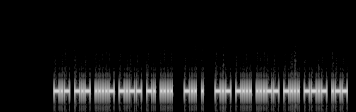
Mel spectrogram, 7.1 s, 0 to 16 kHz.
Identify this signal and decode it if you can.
Morse code, heard as a keyed tone, about 34 wpm, 700 Hz. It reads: KK4YNH DE KB3BQW
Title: USA Callsign DE Callsign - 6 Characters - 35wpm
